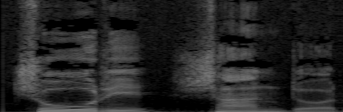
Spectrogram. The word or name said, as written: Csoori Sandor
